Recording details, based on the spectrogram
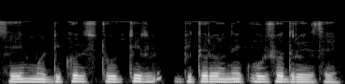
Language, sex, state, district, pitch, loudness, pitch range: Bengali, male, Assam, Hailakandi, 125 Hz, -16 LUFS, 120-130 Hz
